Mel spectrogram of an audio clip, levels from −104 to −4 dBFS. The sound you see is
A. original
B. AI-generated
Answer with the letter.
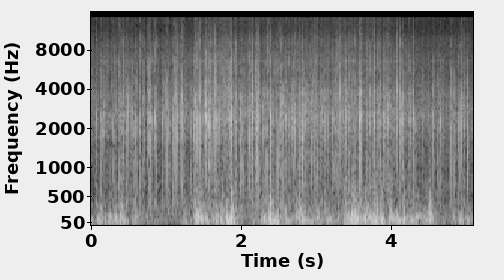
A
